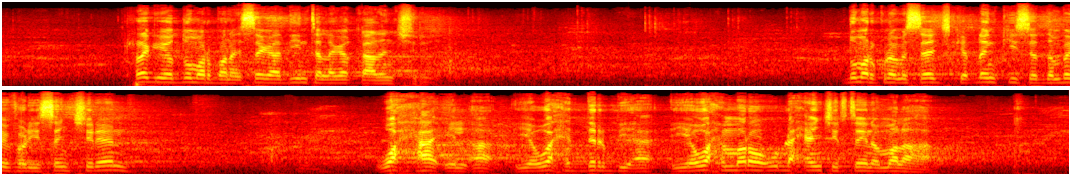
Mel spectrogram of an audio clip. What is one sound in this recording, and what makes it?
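A man preaches loudly into a microphone, in bursts with pauses, echoing in a large space.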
